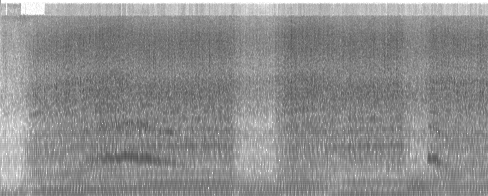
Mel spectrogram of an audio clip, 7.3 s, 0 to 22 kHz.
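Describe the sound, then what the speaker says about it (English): A rough-sounding car engine revs hard in Car Mechanic Simulator 26, a loud continuous drone with rising and falling pitch swells and brief dips between revs, no talking. "This car sounds rough."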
